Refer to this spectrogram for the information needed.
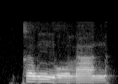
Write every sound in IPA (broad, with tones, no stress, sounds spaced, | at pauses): k ə˧ w ɲ o˨˩ l a˨˩ n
